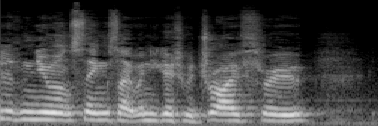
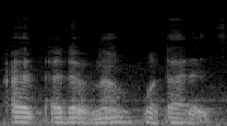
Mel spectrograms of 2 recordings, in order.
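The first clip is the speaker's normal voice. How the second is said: hushed, blank confusion, much softer; puzzled shop assistant; 4 semitones lower, 14 dB quieter than usual. Retold or imitated. Imitating a shop assistant baffled by British words, hushed. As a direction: mimic a baffled clerk under your breath.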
